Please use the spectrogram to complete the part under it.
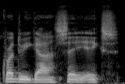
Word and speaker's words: Quadriga CX: Hoe spreek je dat uit, jongens? Quadriga CX. – Ja, dat is goed volgens mij.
